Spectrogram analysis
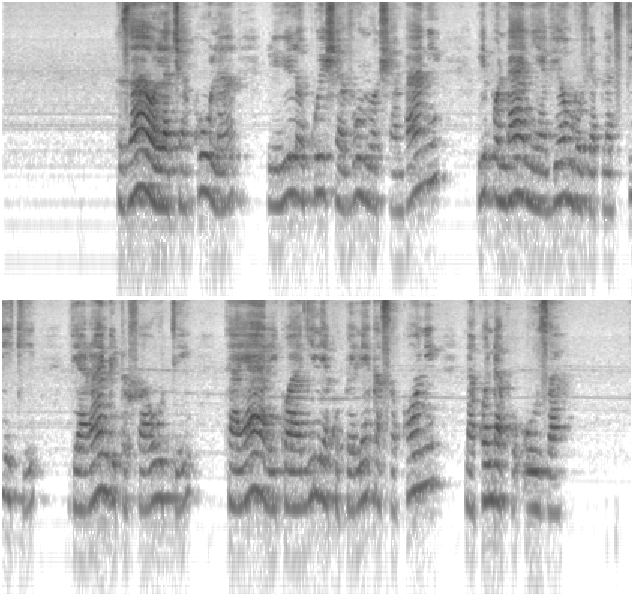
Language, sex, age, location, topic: Swahili, female, 25-35, Dar es Salaam, agriculture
